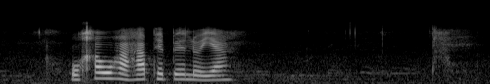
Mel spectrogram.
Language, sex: Southern Sotho, female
